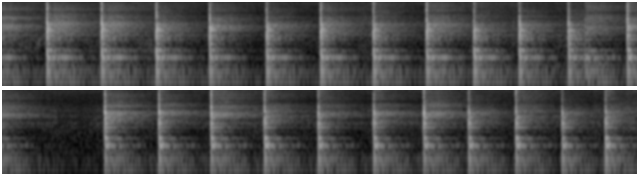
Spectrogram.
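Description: Mallet striking a metal beveling stamp held on carved leather, a steady run of sharp taps about three to four a second as the beveler is walked along the cut lines, with a short pause a little past halfway.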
